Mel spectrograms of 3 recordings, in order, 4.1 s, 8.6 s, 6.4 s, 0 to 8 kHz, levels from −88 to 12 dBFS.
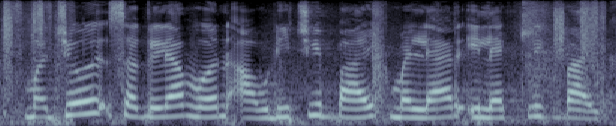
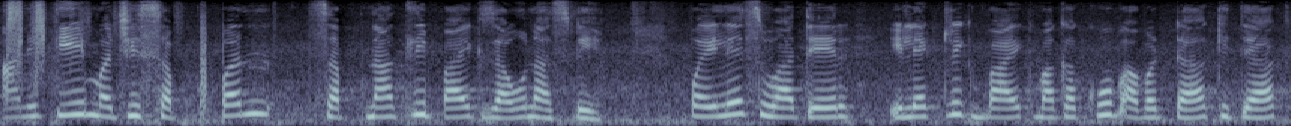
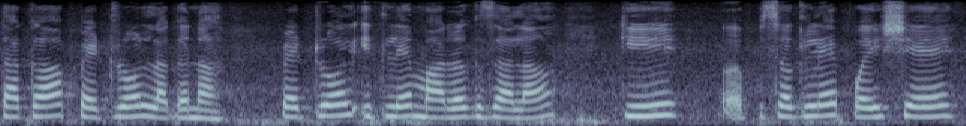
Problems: none marked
